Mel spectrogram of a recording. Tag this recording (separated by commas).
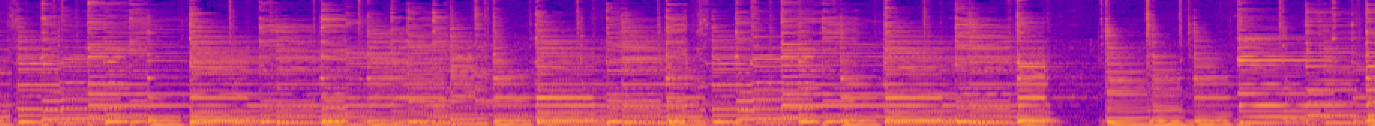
Tick-tock, Music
